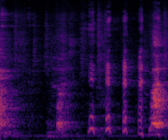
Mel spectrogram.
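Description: A dog barks in a quick series of short, sharp barks and yips, moderately loud and closely spaced.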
